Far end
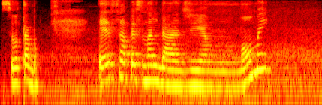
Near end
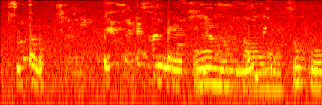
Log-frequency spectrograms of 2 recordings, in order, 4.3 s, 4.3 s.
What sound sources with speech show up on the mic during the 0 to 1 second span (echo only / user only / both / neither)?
echo only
